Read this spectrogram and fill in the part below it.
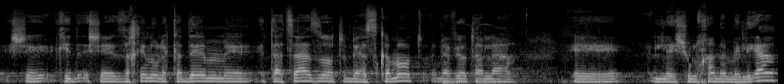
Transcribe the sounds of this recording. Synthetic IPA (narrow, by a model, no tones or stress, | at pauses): ʃekiʃezaχinule̞kade̞metaːt͡saaːzo̞t̪beaskamo̞tlehavio̞tala | e | leʃulχanhameliʔa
